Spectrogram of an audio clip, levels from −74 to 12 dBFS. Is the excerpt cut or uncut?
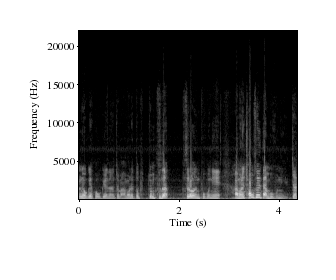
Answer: uncut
